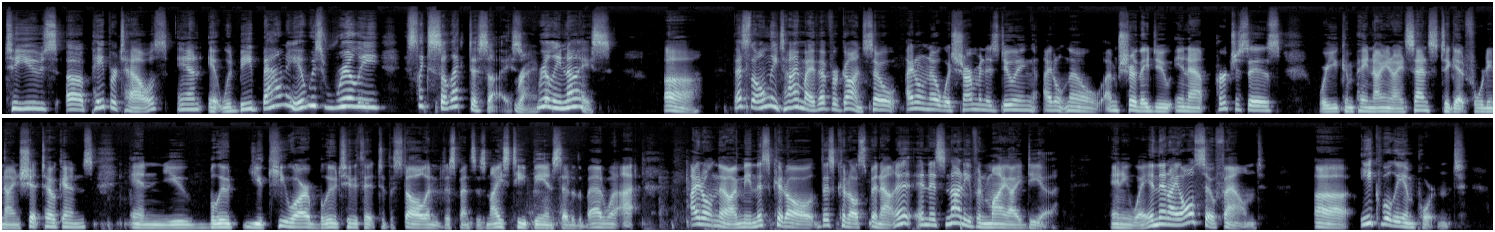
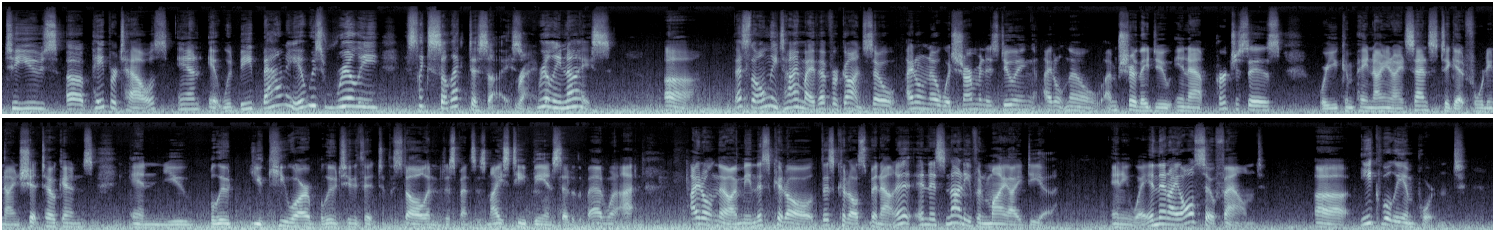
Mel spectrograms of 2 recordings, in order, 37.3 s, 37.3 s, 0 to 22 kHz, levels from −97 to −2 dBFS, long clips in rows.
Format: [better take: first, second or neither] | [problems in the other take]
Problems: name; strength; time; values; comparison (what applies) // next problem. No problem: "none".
first | wind noise on the microphone; occasional gusts; 20 dB below the speech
